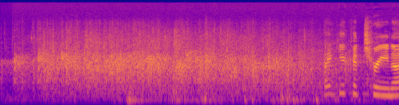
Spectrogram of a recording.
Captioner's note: audience clapping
